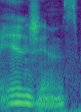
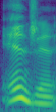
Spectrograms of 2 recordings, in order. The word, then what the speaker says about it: Injun: word engine it said engine is an offensive term that is outdated mispronunciation of the word Indian it was originally used in the 17th century to mock or impersonate the supposed heavy accents of Native Americans you know those are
